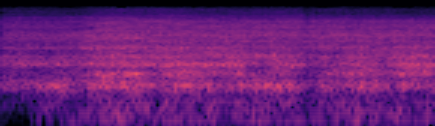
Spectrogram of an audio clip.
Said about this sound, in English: This is just a simple hair dryer you'd have at home and just a ping pong ball.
